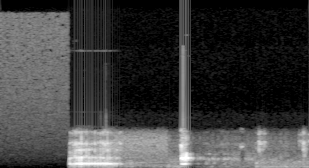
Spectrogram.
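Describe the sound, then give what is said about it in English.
A loud, drawn-out burp rumbles, followed by a brief sharp sound and then quiet background murmur. “And then we have people that burp.”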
